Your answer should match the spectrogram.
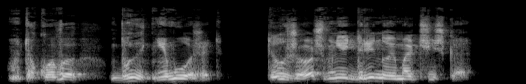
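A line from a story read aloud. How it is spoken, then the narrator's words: Growl again. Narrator (Russian): зарычал он снова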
